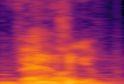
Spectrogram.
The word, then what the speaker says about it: Valium: Valium, is that how you say it? Yep. Valium.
